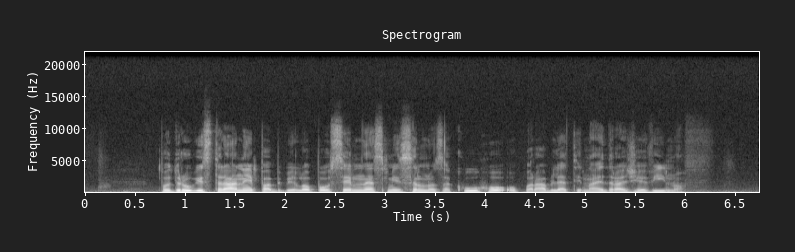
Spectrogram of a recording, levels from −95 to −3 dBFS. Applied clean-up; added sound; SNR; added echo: none; none; none; none.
